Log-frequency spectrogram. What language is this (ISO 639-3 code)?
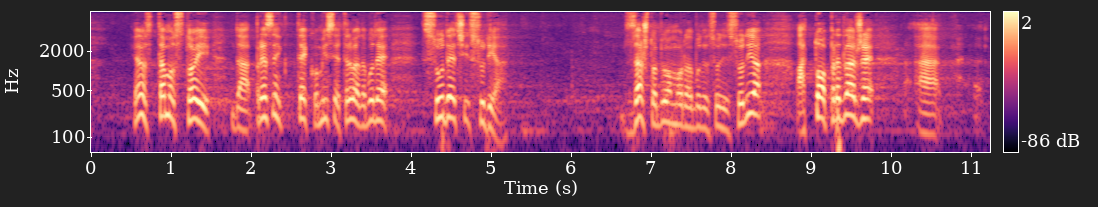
srp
